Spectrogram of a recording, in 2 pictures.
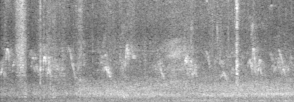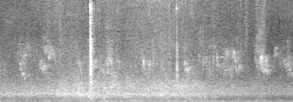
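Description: Small birds chirping repeatedly over a steady rushing background that swells towards the middle, with a single sharp click about six seconds in.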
